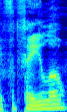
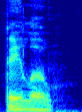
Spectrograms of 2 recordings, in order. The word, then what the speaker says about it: phthalo: So originally I was going to say phthalo blue, but I know that Bob Ross calls these phthalo. I think he uses phthalo white.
